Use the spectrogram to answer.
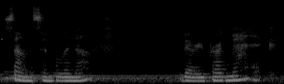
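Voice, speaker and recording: An actress playing a seductive, calculating woman pawnbroker in a video game, courteous and quietly ominous, with breathy phrase endings. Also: on the low side, fairly even intonation, normal speed, background noise, lightly acted. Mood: calm, calculating. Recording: music playing over the voice.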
